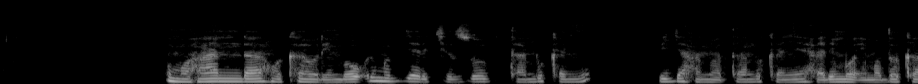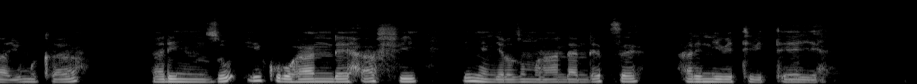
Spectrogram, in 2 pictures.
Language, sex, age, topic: Kinyarwanda, male, 18-24, government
